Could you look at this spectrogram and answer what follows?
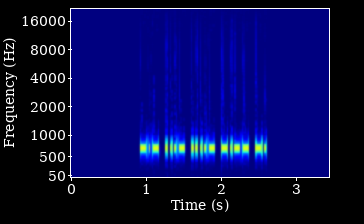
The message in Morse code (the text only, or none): KV4YN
